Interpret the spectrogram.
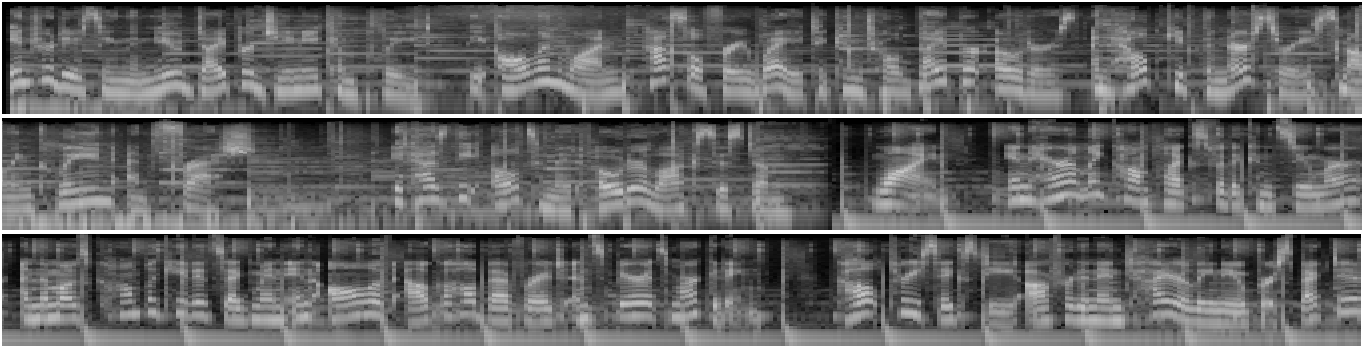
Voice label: Corporate

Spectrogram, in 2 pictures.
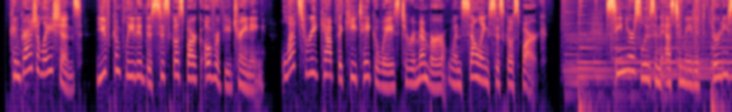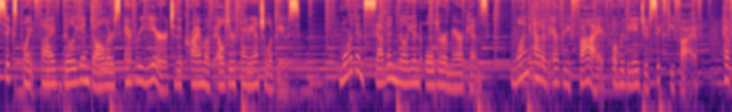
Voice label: eLearning

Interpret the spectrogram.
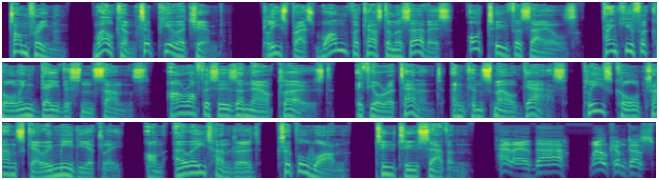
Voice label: Telephony

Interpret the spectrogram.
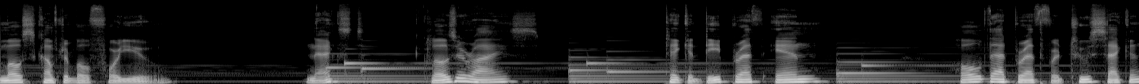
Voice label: guided meditation

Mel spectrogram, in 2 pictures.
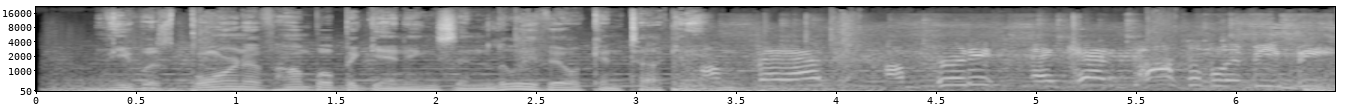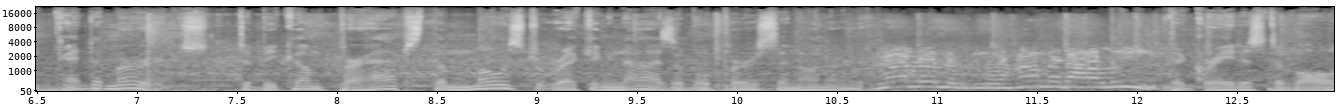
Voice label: Trailer Promo Reel

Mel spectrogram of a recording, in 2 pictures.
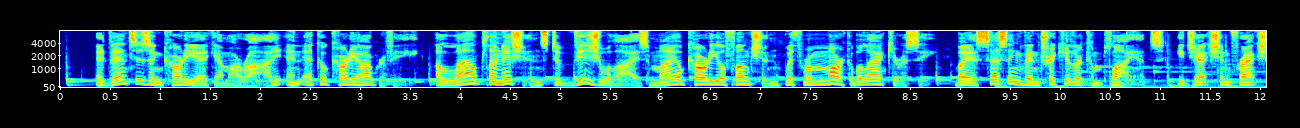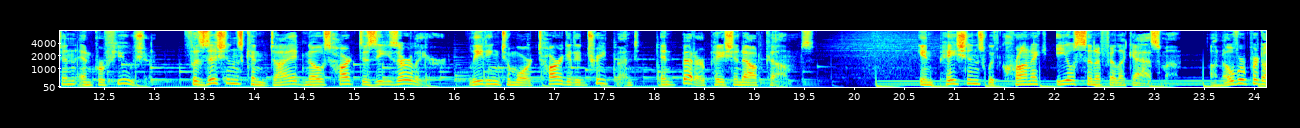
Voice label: Medical Narration

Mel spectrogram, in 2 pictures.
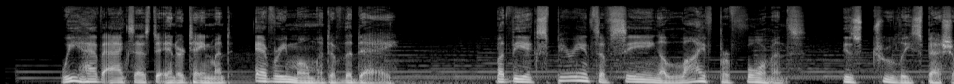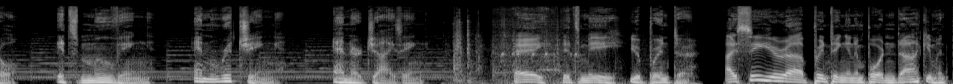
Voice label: Commercial Voiceover

